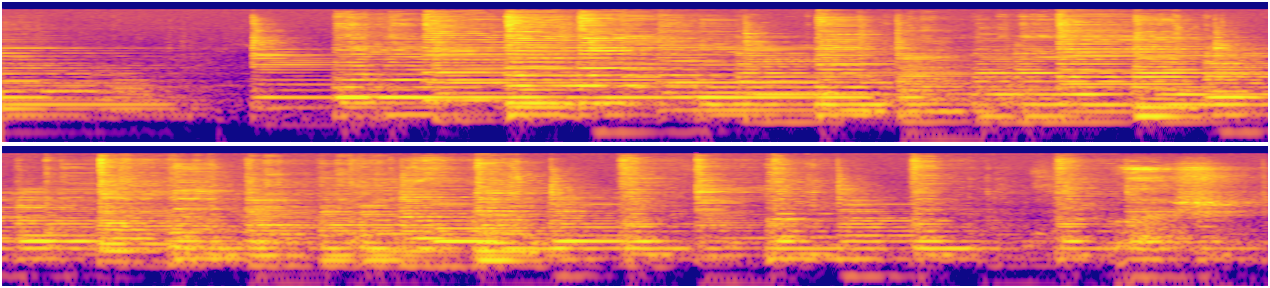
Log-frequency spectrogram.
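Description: Two acoustic guitars, one nylon-string and one steel-string, playing a picked instrumental introduction to a song. The playing thins out briefly about a second in, then picks up again.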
